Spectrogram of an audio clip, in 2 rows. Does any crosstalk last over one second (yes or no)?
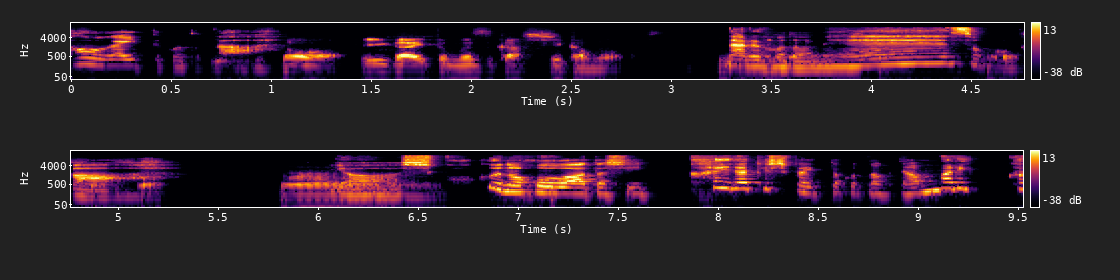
yes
